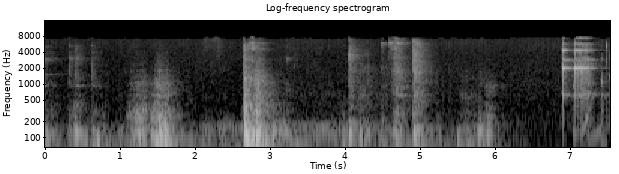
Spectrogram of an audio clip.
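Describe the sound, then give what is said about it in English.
A hazy IPA made with milk sugar, vanilla and strawberry being opened and poured: sharp clinks and clicks of a bottle or can, low handling rumbles in between, a brief quiet stretch, then another burst of clinking at the end. “All right, let's crack this open.”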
